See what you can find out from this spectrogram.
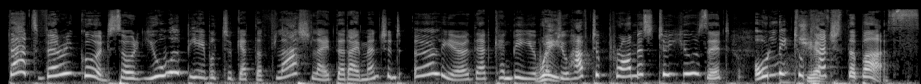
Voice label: speaking as bus driver with scandinavian accent

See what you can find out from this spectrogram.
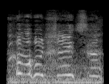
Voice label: saying oh high pitched

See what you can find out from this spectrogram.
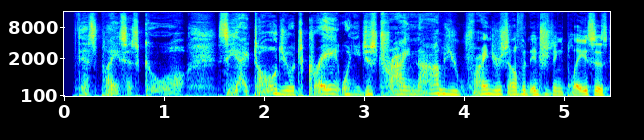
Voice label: quietly saying this is place is cool

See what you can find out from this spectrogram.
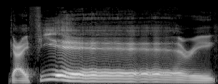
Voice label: even more exaggerated manner; guy fieri

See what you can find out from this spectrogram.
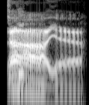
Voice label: saying ah yeah gruff

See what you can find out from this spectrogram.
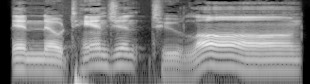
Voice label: saying and not a tangent too long sing songy

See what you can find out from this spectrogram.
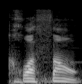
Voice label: saying croissant overly done french accent

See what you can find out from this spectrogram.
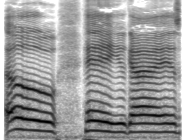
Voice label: drawn out oh hey you guys

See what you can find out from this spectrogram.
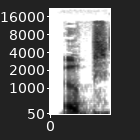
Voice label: quiet oops

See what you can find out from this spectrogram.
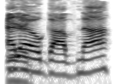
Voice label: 'ello guvner cockney

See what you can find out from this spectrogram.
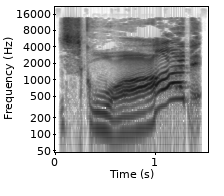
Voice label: saying squad funny

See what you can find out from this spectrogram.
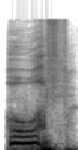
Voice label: saying woof exaggerated

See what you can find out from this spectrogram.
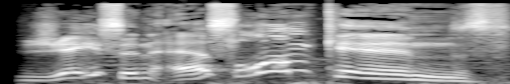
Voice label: funny; jason slumpkins

